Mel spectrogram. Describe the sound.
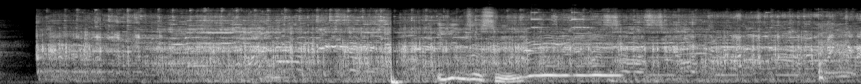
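Riding along fast in a pedal-powered, not motorized, tuk-tuk, a steady loud rush of road and street noise with chain and gear whir, voices faintly mixed in, a brief tonal whine near the middle.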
